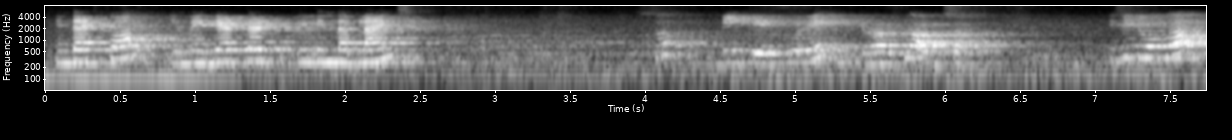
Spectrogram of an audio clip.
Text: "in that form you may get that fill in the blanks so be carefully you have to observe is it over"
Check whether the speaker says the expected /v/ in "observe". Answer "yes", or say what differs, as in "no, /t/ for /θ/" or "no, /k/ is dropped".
no, /v/ is dropped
